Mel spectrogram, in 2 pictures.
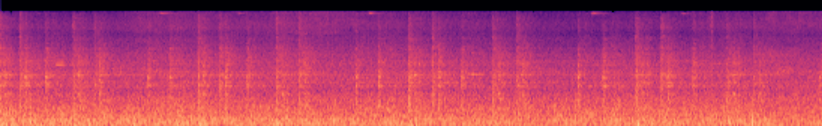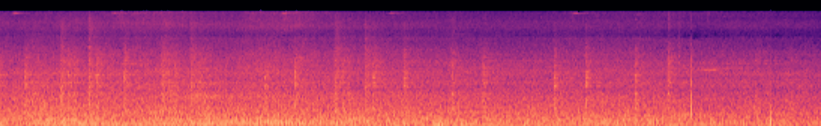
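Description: Tejas Express passenger coaches rolling past, their wheels clattering over rail joints in a steady clickety-clack above a continuous low rumble. The sound eases slightly near the end as the last coaches approach.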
